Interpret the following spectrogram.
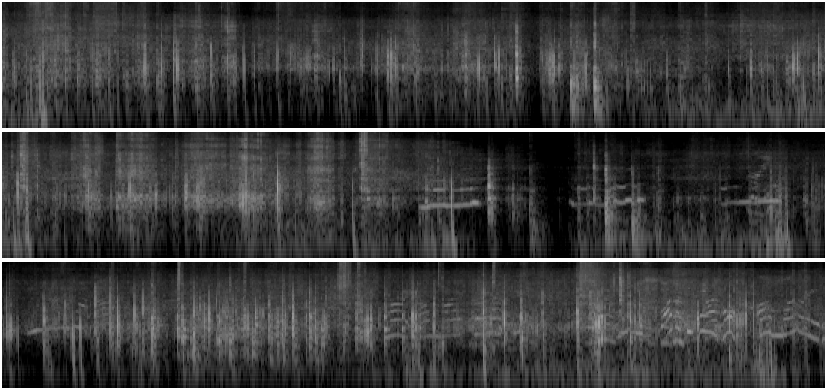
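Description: Small children's plastic snow shovel and broom scraping and knocking on a snowy driveway, with young children's voices chattering throughout. There is a brief silent gap about halfway through.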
